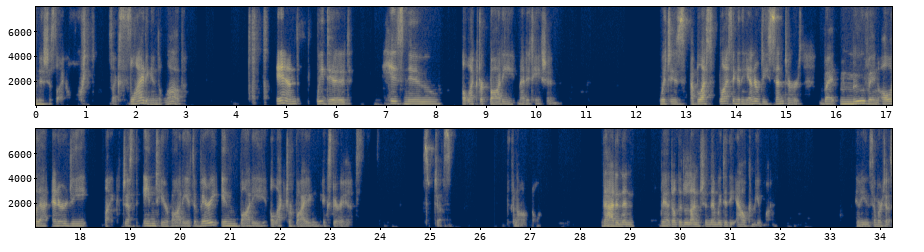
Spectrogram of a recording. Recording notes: Audio version of May 6, 2022 Zoom call.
